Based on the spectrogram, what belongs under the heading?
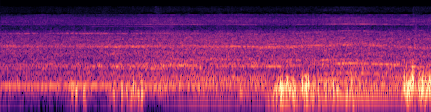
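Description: Ford SUV's engine running as it drives slowly through soft desert sand: a steady hum whose pitch rises slightly near the end, with two brief low rumbles about three and four seconds in.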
